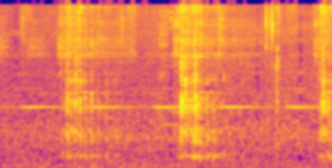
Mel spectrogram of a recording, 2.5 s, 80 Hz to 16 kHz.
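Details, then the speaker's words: Old water pump removed from a Ford 4.6 during timing cover job, spun by hand: three gritty, raspy whirs from worn bearings inside; being replaced with a new pump. "You hear that? Those are bearings inside there."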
